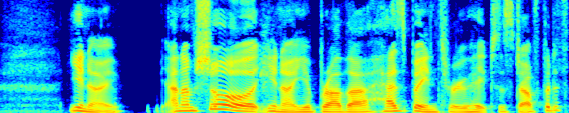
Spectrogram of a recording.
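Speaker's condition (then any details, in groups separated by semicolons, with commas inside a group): No condition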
